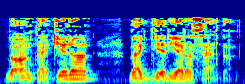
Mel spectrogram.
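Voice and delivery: ordinary delivery

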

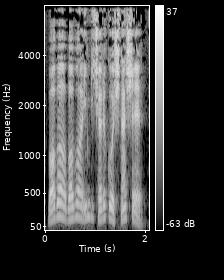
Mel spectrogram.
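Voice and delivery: put-on high, pleading child voice; high-pitched childish appeal; little girl piping up. A narrator's reading. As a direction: call to dad like a small child. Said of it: "صدای سونیا بلند شد".

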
